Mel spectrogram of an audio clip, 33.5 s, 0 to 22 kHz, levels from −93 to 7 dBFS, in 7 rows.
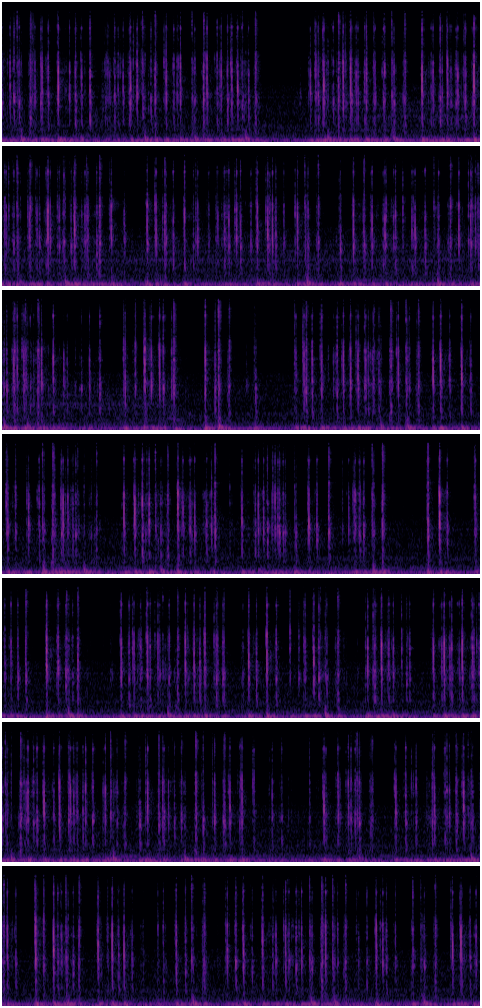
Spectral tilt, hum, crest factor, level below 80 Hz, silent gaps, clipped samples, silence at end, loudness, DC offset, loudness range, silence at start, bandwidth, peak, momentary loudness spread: -1.5 dB/octave; none; 36 dB; -62 dBFS; none; under 0.1%; 0 s; -53 LUFS; under 0.1%; 3 LU; 0 s; 16.5 kHz; -20 dBFS; 8 LU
